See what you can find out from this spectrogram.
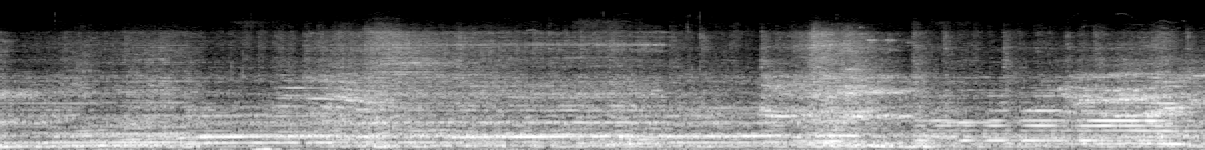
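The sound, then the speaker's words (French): A car fitted with a nitrous oxide kit roars steadily while its tires squeal and skid, a loud, continuous, rough mix of engine and tire noise with no voices. “Ça fait longtemps qu'on n'avait pas vu un Kitnos utilisé sur une bagnole.”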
